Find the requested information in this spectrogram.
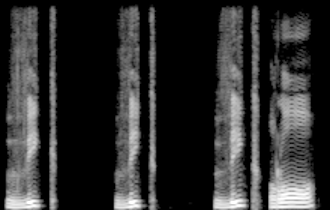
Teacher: Okey, matikan kaf ni dan kita kena lakukan dua proses. Yang pertama, kena tahan dulu suara. Zik. Tahan dulu. Kita kunci suara kita. Zik. Kemudian baru kita lepaskan sedikit nafas.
